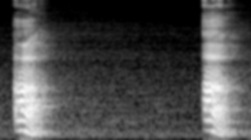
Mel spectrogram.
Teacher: This is a short vowel. It is a low mid vowel. It is low, right? · So it is a low mid vowel. It is central in terms of frontness or backness, and my lips are neutral.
